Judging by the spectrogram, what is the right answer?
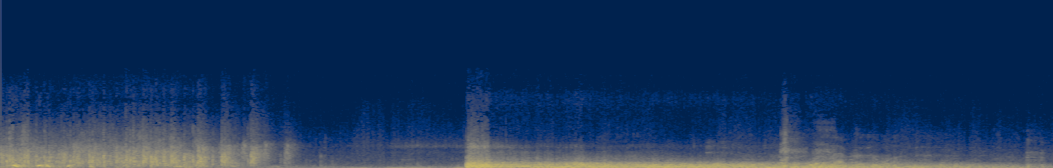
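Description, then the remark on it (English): Voices talk briefly, then a sudden loud crack of thunder breaks in and rolls into a long, steady, deep rumble that slowly fades over several seconds. “That's Thursday from Thor. That's right, because it was thunder.”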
